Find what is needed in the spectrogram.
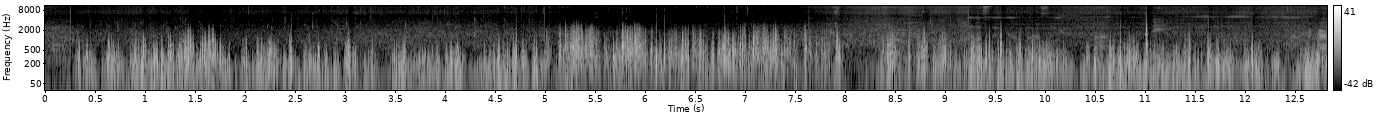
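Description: Wind buffeting the microphone: loud, uneven noise that surges and drops in irregular gusts, with no steady tone.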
